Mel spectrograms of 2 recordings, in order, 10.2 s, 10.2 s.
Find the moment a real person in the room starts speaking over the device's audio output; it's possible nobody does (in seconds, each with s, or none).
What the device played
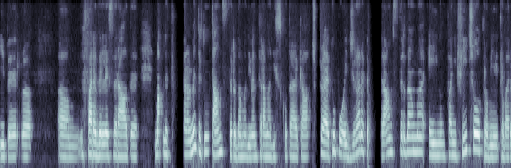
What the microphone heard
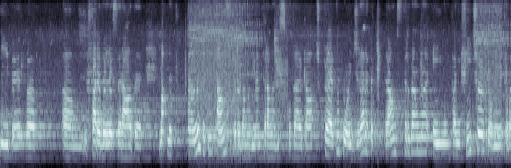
none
